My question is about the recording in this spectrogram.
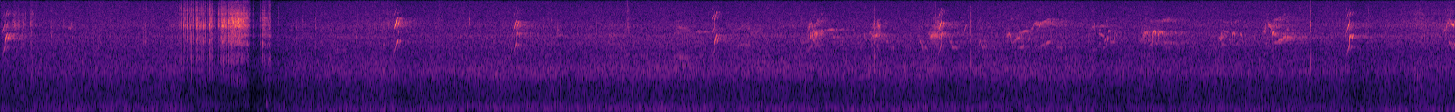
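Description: Wind rumbling on the microphone with scattered short bird chirps over it.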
